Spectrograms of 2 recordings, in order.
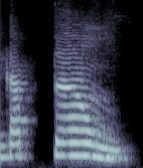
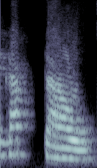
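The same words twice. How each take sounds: First: Capitão, with a nasal final ão; "capitão" with the tilde's nasal diphthong at the end; nasalized ending. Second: Capital, ending without nasalization; "capital" with no tilde sound at the end; non-nasal ending. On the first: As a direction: say "capitão" letting the last syllable ring through the nose. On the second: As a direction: say "capital" with an oral, un-nasalized last syllable. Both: Shown as a demonstration. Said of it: "Tio é um sinal nasalador".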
